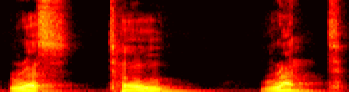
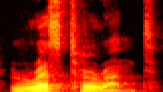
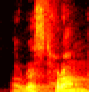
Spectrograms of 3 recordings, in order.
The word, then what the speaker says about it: restaurant: R이니까 얘도 혀를 많이 꽈서 이렇게 발음해줘야 돼요. 그래서 어떻게 발음해야 돼? restaurant. 그죠? 이렇게 발음해야 되죠. restaurant. restaurant. 자, 따라할게요. restaurant. 이렇게 되는 거예요. 다시 어떻게 발음한다고? restaurant. 레스토랑 하면 돼요, 안 돼요?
